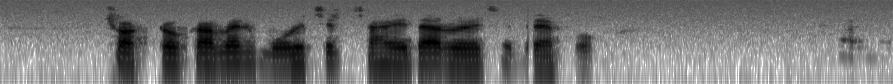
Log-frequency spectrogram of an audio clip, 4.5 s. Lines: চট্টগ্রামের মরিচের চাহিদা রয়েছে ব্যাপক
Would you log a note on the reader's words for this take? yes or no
no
